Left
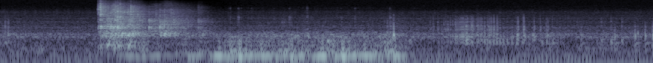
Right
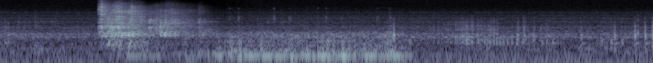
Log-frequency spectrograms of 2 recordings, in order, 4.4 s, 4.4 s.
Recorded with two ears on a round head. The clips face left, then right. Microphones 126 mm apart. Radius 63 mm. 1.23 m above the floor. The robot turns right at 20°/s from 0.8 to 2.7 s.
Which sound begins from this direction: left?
Crumpling, at 0.7 s.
